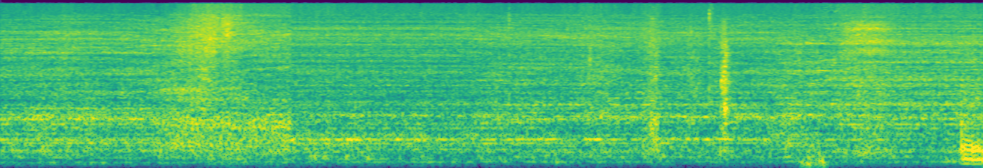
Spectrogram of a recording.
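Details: Oil-fired boiler being refilled after a no-hot-water and leaking repair, air purging automatically through the high vent: steady airy hiss with faint sputters as trapped air escapes during filling, which is normal.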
